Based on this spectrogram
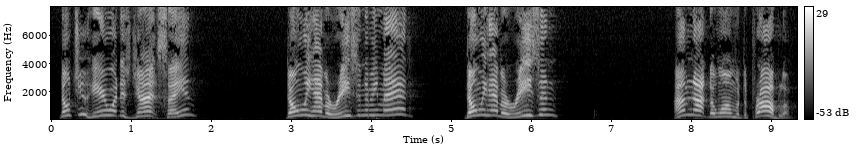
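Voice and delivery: high, pressing outrage; indignant. Retold or imitated. David challenging the fearful soldiers, indignant and high. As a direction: demand why nobody is angry.

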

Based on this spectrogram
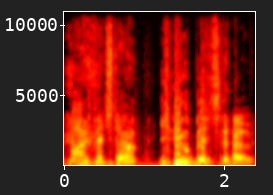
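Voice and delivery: high, loud mock comeback; indignant dad. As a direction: throw it back at your kid, drawn out loudly. Acted dad quarrels with kid.

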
